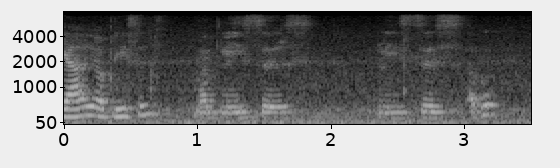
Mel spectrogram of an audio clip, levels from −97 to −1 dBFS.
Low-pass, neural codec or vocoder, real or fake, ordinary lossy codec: 7.2 kHz; none; real; none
